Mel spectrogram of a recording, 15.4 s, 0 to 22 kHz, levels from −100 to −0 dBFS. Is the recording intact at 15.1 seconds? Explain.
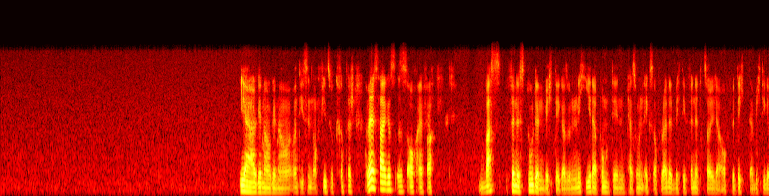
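No. From 15.11 to 15.15 s there is an echo leak, likely from the far end playing the call over a loudspeaker, where the echo canceller failed to fully remove what its microphone picked up and sent a residue back. The result is a brief, very faint copy of the speech arriving about 0.35 s late, sitting far below the direct sound as a ghostly trace just before the clip ends.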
